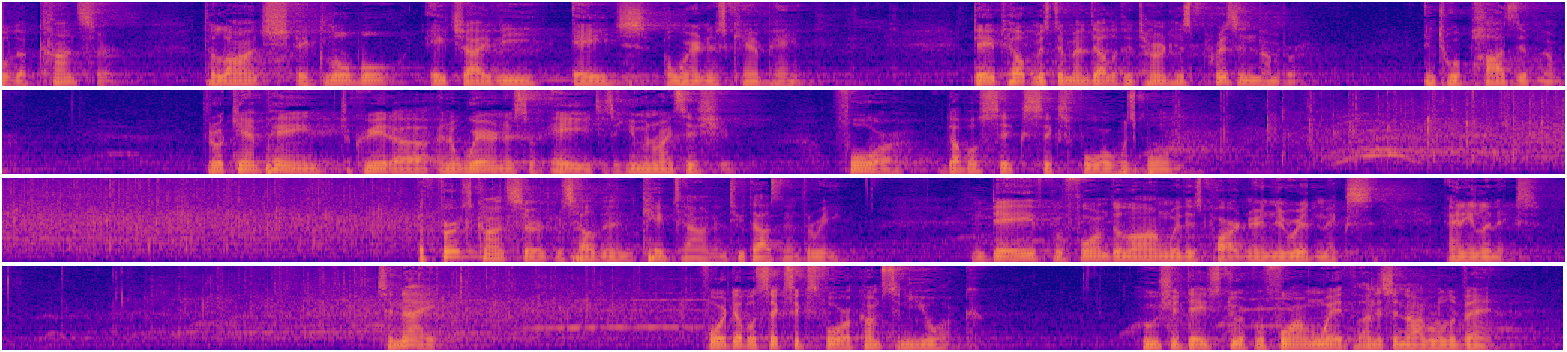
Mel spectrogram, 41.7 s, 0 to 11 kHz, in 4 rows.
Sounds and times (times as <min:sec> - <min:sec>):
Speech: 0:00.0 - 0:00.8, 0:01.4 - 0:05.4, 0:06.5 - 0:08.8, 0:09.5 - 0:10.5, 0:11.8 - 0:15.3, 0:16.0 - 0:18.4, 0:23.6 - 0:26.5, 0:27.3 - 0:31.1, 0:33.8 - 0:34.2, 0:36.0 - 0:37.8, 0:38.8 - 0:41.3.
